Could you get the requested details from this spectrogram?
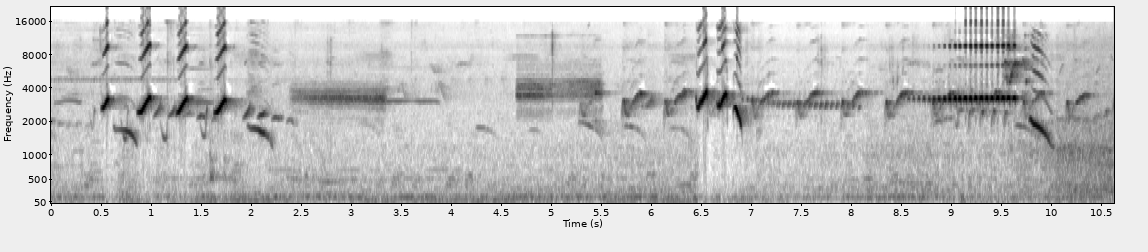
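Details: Common iora singing loudly while looking for a rival, recorded 27 December 2022: rapid series of sharp downslurred notes, flat buzzy trilled tones, then a long, even trill and a loud stuttering burst near the end.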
